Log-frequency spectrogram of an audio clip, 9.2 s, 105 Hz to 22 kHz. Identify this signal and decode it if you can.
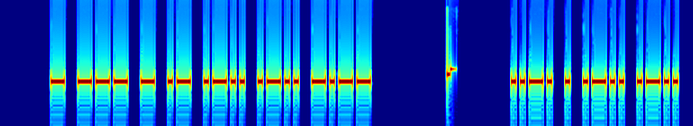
Morse code, heard as a keyed tone, about 20 wpm, 700 Hz. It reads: TOTALLY FELL
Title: Sentences from Top 1600 Words - New Word Drill - 20wpm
